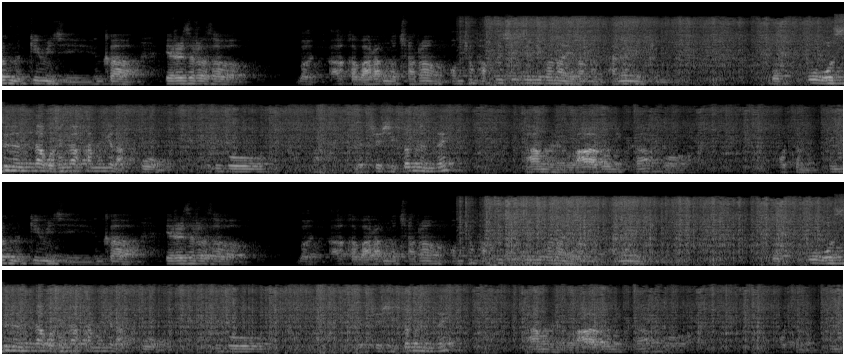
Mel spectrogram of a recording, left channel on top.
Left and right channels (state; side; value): normal; both; correlation 0.89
